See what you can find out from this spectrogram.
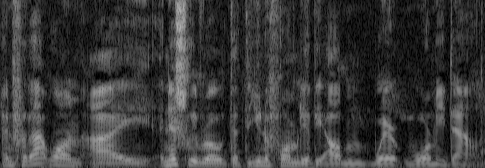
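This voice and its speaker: A man's voice: medium pitch, brisk, a bit bright, a little hiss or hum. A middle-aged man hosting a casual album review, talking in a rambling, chatty way full of "like" and "you know", outdoors with birds nearby. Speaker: music reviewer, show host.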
